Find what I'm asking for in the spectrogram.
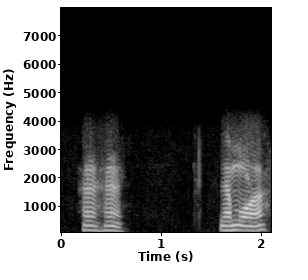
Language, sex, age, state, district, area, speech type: Santali, male, 30-45, West Bengal, Birbhum, rural, conversation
